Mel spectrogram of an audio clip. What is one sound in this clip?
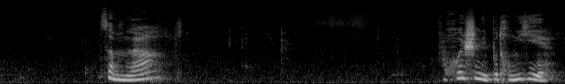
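A young woman speaks nearby in a questioning, concerned tone.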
